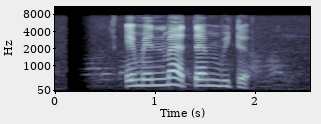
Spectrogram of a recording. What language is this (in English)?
Sinhala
